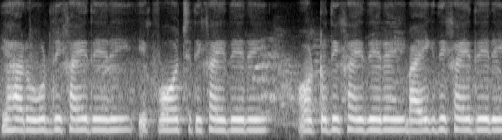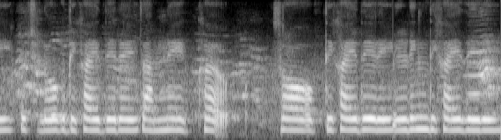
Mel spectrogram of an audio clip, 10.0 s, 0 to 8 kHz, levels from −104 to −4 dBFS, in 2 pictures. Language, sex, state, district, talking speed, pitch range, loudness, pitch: Hindi, female, Maharashtra, Sindhudurg, 195 wpm, 225-235 Hz, -17 LUFS, 230 Hz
